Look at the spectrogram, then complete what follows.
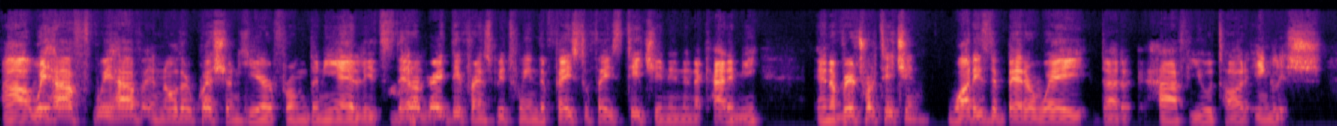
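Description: A man's voice: medium pitch, steady tone, moderate pace, pushed and bright. A man whose first language is Spanish, speaking English with a Spanish accent and some Irish and American touches, an English teacher chatting casually on a podcast, rambling with restarts. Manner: rambling, many restarts and fillers.

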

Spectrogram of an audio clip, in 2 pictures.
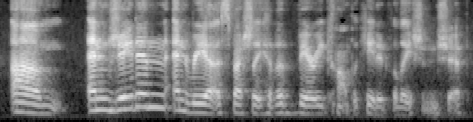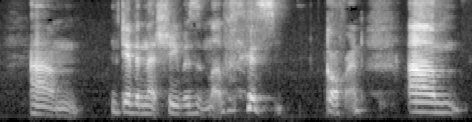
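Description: A woman's voice: lowish voice, fairly bright tone. A woman chatting casually in a creator Q&A, effusive and playfully dramatic, rambling along in slangy speech. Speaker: lead writer and voice actor of an audio drama.

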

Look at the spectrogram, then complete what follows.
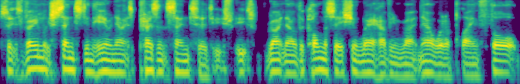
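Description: A middle-aged man with a faint Sheffield accent talks through ideas in a relaxed, conversational way. His voice sits very low and has a husky edge. The sound is dry and close, with no room around it. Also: dry recording. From England. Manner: conversational, explains with examples, frequent fillers and restarts. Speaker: psychotherapist guest. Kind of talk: casual explanatory interview.

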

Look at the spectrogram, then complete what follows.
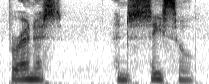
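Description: A woman voicing a grim, grieving king who gives orders gravely in a fantasy audio story. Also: on the low side, fairly even intonation. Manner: slow, grave, dark.

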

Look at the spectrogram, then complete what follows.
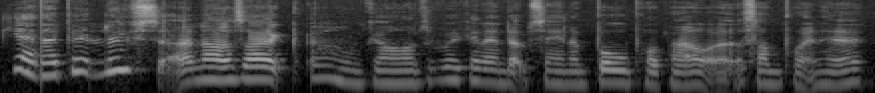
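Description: A woman's voice: fairly low pitch, lively intonation, quick pace, warm tone. A woman co-hosting a podcast, chatting casually in a candid, self-deprecating way. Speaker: podcast co-host. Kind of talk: casual chat.

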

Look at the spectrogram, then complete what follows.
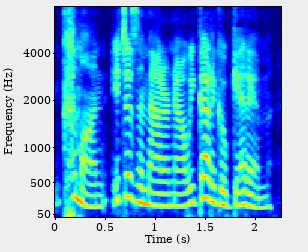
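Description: A woman's voice: lowish voice, expressive, fast, no echo, studio quality, natural voice. A woman voicing a bold young storybook heroine who is exasperated, protective and forthright. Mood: exasperated, scolding. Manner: forthright, exclamatory. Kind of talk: children's audio story.

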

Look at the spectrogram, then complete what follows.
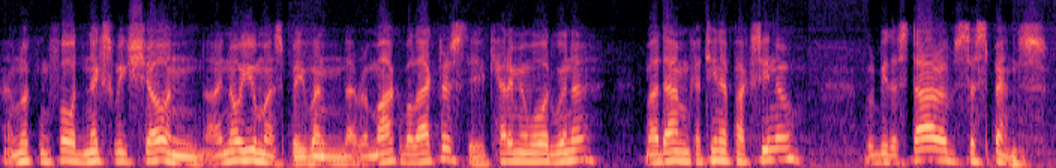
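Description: A man's voice: fairly high pitch, fairly quick. A man presenting a scripted sign-off for a 1940s radio show. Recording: dull 1940s radio broadcast recording.

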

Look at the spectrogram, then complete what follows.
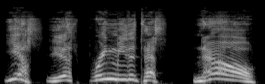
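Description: Man reading a gravelly, hot-tempered ironsmith, blustering and proud. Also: expressive, unhurried, no room sound, studio quality, heavily acted. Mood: boastful. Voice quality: gravelly, booming. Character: gruff booming proud male ironsmith.

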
